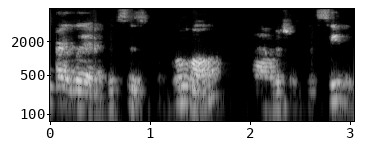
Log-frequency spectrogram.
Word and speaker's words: Rouen: It's pronounced Rouen. Very, very French and very difficult to say.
